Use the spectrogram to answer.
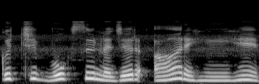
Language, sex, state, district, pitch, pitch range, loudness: Hindi, female, Madhya Pradesh, Umaria, 220 Hz, 190-250 Hz, -15 LUFS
